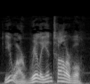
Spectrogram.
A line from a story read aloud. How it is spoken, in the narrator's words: said I hotly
